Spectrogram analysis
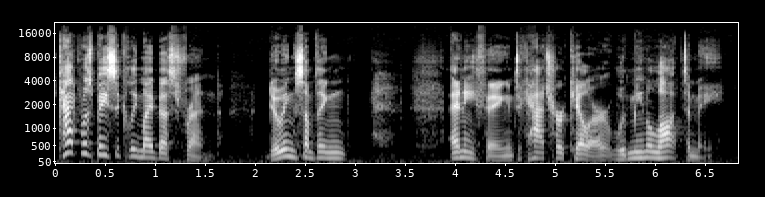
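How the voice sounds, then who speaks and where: Nosy sidekick in an audio drama, really animated, keeps pushing, playful and chatty. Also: male voice, a little high, moderate pace. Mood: eager, insistent. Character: eager, nosy, persistent amateur sleuth's sidekick. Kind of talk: naturalistic audio drama acting.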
